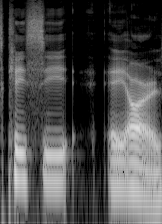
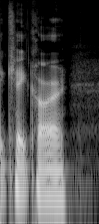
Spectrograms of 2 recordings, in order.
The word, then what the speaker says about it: K-Car: I believe that's how you say it. It's K-C-A-R, so could be that too. But I'm going to say K-Car.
